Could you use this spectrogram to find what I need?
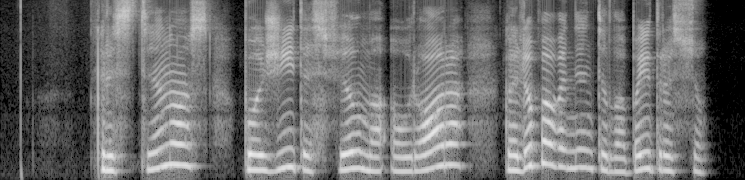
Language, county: Lithuanian, Vilnius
